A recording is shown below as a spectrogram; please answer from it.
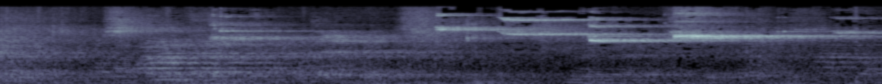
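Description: Sneakers squeaking on a sports-hall floor: a quick run of short, high squeaks, the loudest near the end, ringing in a large echoing hall.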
